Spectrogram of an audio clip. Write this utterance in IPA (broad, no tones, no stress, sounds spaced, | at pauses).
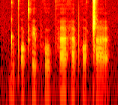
ɖ u pʼ ɒ kʰ e pʰ o pʰ æ h æ pʰ ɒ ǁ æ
